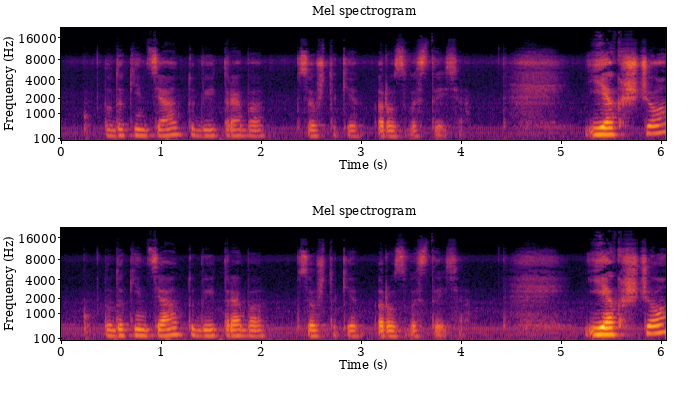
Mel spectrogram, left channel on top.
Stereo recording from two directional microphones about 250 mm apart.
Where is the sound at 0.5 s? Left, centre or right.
Centre.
